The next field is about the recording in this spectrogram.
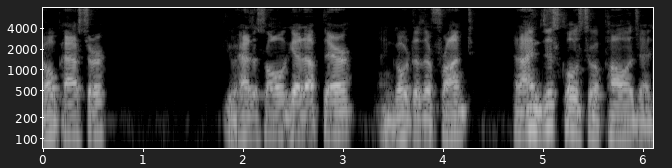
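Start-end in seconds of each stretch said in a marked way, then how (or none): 0.2-4.3 grave, solemn, dead-serious tone. A pastor retells what a congregant with a cane told him, in a very serious voice. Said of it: "He said in a very serious voice".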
